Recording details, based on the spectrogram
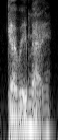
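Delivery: low, demonic, monster-like voice. Retelling how someone repeated each girl's name after her introduction, in a demonic-sounding voice. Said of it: "with a kind of demonic sounding voice".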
